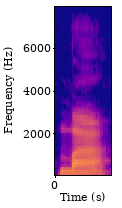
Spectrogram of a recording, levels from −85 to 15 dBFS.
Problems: none marked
